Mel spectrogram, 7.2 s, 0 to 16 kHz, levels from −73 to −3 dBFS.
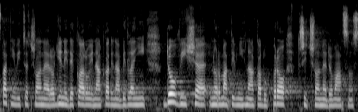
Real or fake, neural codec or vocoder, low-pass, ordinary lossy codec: real; none; 14.4 kHz; AAC, 96 kbps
